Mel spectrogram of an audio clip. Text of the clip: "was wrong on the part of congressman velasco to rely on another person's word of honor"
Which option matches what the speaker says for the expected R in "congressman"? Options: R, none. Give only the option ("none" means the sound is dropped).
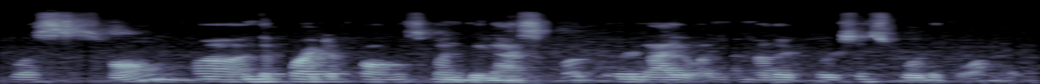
none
